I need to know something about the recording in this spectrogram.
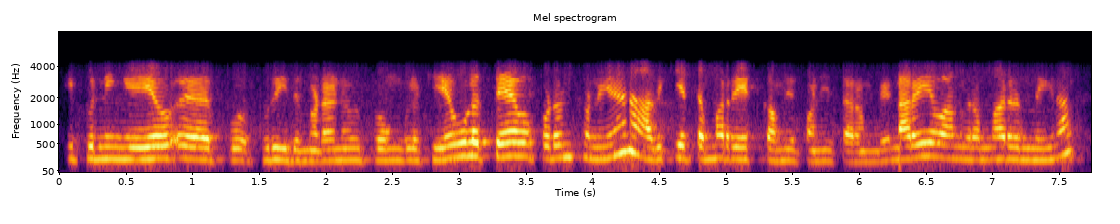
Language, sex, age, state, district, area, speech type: Tamil, female, 30-45, Tamil Nadu, Ranipet, urban, conversation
